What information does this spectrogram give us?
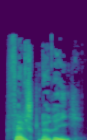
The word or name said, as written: falskneri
